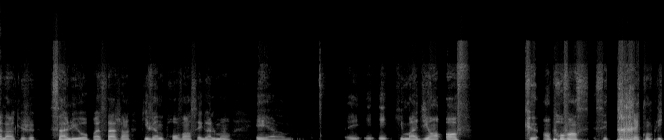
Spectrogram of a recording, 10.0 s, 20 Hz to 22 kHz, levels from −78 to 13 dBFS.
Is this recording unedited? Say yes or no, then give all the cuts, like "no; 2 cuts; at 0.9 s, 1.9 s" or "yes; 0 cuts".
yes; 0 cuts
